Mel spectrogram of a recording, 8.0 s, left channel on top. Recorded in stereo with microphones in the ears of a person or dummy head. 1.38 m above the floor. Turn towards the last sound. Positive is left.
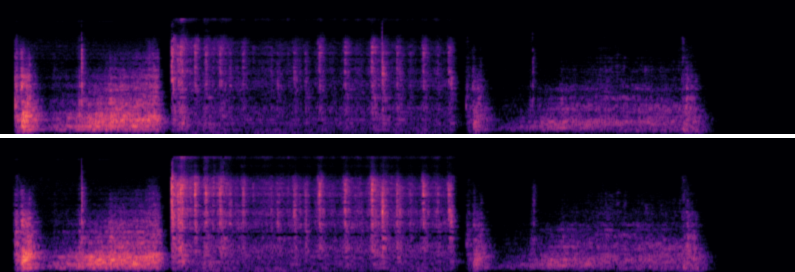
turn(degrees=65)  # may be behind; listen again after turning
